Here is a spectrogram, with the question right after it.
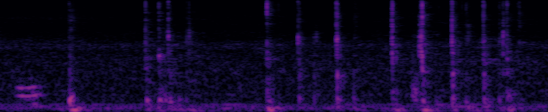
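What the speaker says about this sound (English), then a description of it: "I am typing." Fingers tap on a computer keyboard in quick, irregular bursts of clicks and a few heavier thumps, close but quiet, with no talking during the keystrokes.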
